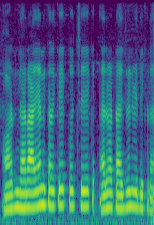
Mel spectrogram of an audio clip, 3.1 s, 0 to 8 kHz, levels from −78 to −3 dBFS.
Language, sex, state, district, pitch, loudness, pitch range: Hindi, male, Bihar, Patna, 150 Hz, -14 LUFS, 140-165 Hz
